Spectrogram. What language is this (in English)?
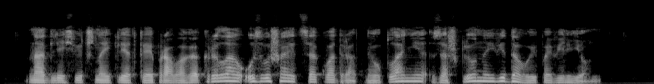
Belarusian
